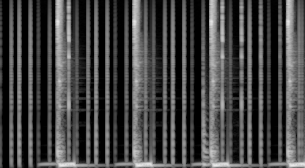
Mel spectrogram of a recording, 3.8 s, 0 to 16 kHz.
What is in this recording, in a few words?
Top C 125bpm, House Drumloops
